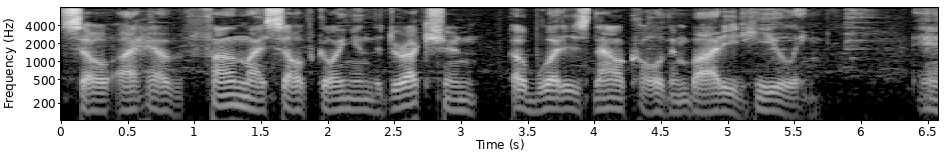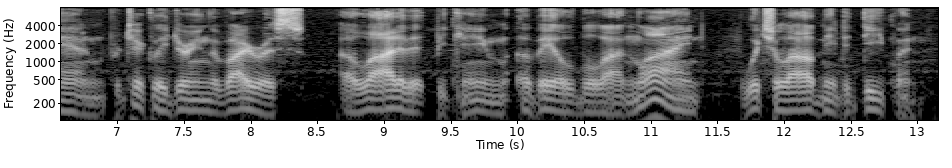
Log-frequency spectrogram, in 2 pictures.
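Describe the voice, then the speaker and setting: This man's very deep, low voice has an American accent. He keeps a moderate pace and fairly even intonation. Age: 80s+. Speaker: war veteran. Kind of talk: interview testimony. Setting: outdoors.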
